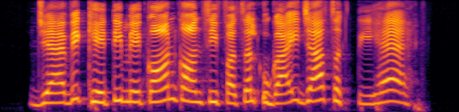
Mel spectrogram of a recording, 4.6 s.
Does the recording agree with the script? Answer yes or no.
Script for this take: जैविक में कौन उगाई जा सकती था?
no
